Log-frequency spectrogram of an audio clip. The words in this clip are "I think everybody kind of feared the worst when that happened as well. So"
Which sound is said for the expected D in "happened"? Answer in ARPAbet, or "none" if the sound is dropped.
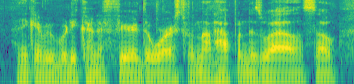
D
